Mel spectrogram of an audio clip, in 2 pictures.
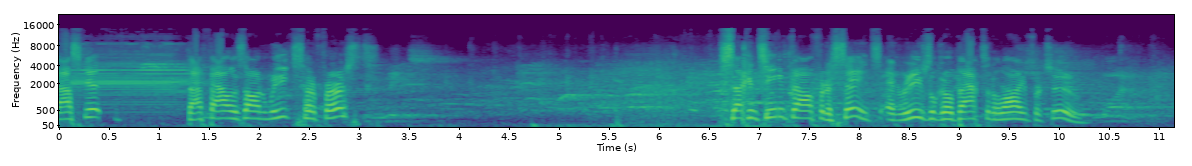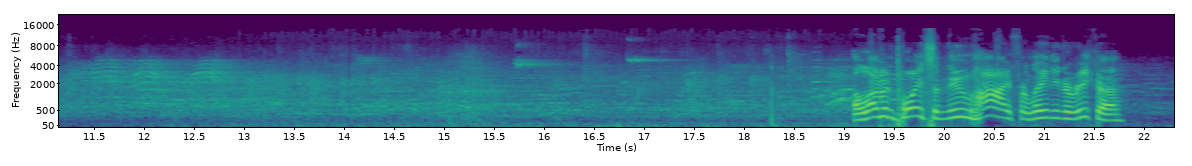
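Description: Sneakers squeak on a hardwood floor in a large echoing gym.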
